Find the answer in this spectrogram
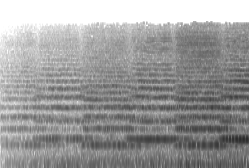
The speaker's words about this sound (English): An ambulance makes its way through a traffic jam at Hermannplatz. The plaza at the corner of Karl Marx and Hermann Streets takes its name right out of German history.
